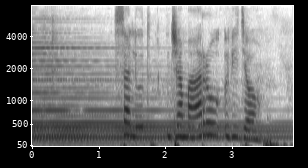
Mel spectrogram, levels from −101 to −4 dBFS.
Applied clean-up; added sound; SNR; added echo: none; Guitar; 1 dB; none.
